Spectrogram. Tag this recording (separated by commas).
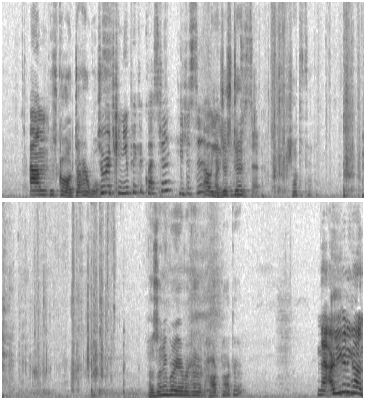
inside a small room, Speech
